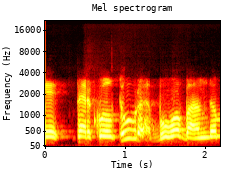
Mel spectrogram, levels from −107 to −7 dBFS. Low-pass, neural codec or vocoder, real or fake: 19.8 kHz; autoencoder, 48 kHz, 128 numbers a frame, DAC-VAE, trained on Japanese speech; fake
